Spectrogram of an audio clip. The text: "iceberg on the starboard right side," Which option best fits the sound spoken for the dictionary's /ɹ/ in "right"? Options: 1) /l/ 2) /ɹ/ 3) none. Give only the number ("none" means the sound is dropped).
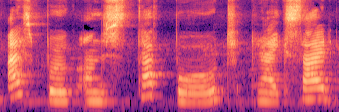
1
